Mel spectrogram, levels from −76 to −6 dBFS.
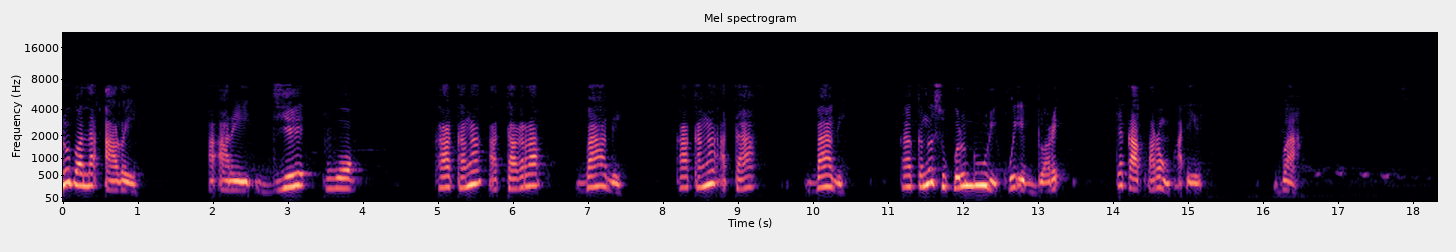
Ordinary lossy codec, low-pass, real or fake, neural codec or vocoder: MP3, 48 kbps; 7.2 kHz; real; none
